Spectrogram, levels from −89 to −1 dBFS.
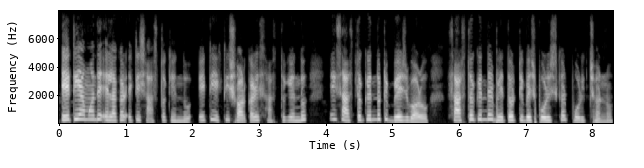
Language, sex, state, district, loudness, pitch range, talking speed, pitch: Bengali, female, West Bengal, Purulia, -20 LUFS, 225-285 Hz, 135 wpm, 250 Hz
